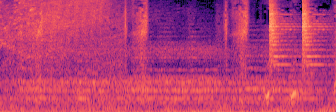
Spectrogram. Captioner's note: arrows whooshing; sword clanging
